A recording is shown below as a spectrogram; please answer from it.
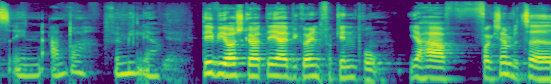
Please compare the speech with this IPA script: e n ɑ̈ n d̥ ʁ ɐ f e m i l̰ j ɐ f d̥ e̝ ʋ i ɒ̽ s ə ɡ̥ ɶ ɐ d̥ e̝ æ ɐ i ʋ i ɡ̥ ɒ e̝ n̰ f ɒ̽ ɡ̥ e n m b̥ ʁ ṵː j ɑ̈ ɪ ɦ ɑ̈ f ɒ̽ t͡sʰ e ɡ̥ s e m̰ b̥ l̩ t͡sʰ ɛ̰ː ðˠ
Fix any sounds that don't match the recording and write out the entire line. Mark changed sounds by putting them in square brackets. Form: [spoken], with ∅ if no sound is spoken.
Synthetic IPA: e n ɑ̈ n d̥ ʁ ɐ f [æ] m i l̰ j ɐ [∅] d̥ e̝ ʋ i ɒ̽ s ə ɡ̥ ɶ ɐ d̥ e̝ æ ɐ [æ] ʋ i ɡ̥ ɒ e̝ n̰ f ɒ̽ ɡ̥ e n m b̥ ʁ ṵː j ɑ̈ ɪ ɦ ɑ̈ f ɒ̽ [∅] e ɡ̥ s e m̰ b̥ l̩ t͡sʰ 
